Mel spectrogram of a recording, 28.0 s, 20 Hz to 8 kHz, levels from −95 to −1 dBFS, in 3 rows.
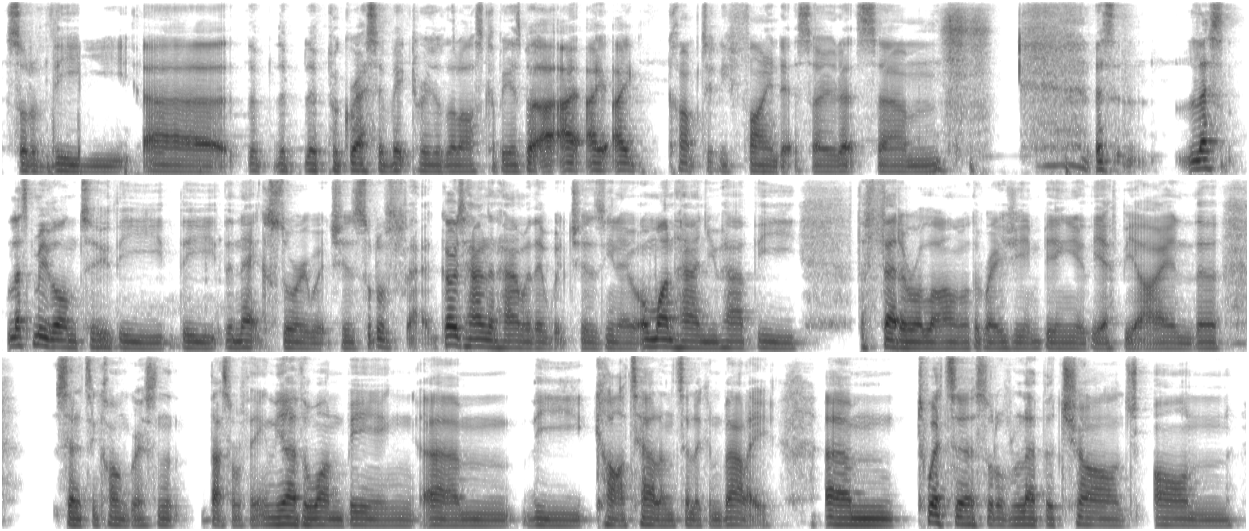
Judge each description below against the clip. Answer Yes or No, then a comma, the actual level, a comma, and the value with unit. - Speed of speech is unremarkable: No, fast, 210 wpm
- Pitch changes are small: Yes, narrow, 1.9 semitones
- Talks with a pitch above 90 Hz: Yes, low, 100 Hz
